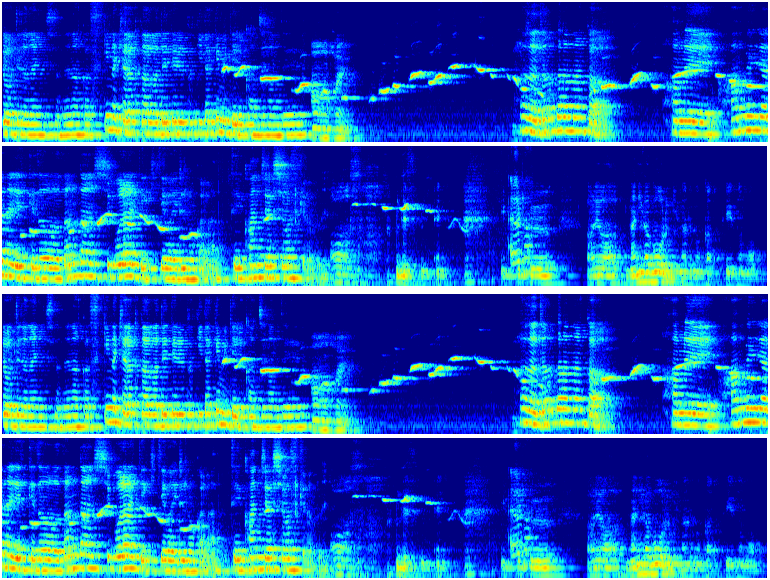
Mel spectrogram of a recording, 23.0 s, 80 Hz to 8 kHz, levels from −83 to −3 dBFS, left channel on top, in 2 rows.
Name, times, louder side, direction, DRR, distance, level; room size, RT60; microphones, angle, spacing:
voice 1, 0.0-4.5 7.8-9.0 9.9-16.3, equal, 25° right, 2 dB, 3.5 m, -28 dB
sound 1, 3.3-5.2 5.5-6.8 7.1-8.1 8.8-14.4 15.2-15.5 16.7-17.6 17.8-17.9 18.4-18.5 19.1-19.5, left 3 dB, 25° left, 1.1 m, -33 dB
voice 2, 4.6-5.2 7.6-7.8 16.4-18.1 18.4-19.7 20.3-22.8, left 1 dB, 50° left, 2 dB, 2.6 m, -37 dB
14.0 x 11.5 x 4.9 m, 0.70 s
head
